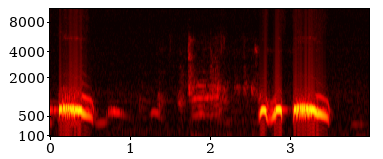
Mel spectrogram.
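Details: Spotted dove kept as a decoy, cooing in a proper style to prompt rival doves to call: one long descending coo, a pause with faint soft notes, then a wavering double note leading into another long falling coo.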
